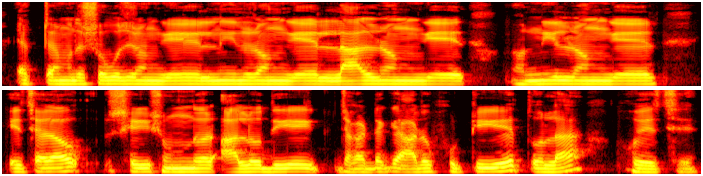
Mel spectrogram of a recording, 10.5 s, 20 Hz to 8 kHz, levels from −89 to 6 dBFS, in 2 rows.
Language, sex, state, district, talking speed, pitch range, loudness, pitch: Bengali, male, West Bengal, Alipurduar, 120 wpm, 110-120 Hz, -14 LUFS, 115 Hz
